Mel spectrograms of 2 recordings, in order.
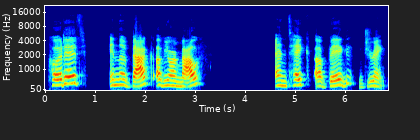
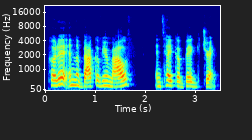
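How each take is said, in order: First: It is spoken slowly. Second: It is spoken at normal speed. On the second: "at normal speed"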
